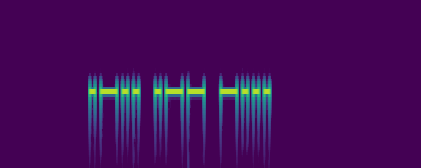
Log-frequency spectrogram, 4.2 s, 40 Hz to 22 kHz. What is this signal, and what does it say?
Morse code, heard as a keyed tone, about 22 wpm, 700 Hz. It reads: LWB
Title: USA Call Sign Postfixes - 3 Letters 22wpm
